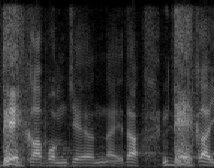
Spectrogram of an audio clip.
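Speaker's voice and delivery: strong emphasis landing on 내가. Reading Saul's words from scripture, stress on 내가. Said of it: "나 이거 나올 때 강조해서 읽었는 줄 아세요?".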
